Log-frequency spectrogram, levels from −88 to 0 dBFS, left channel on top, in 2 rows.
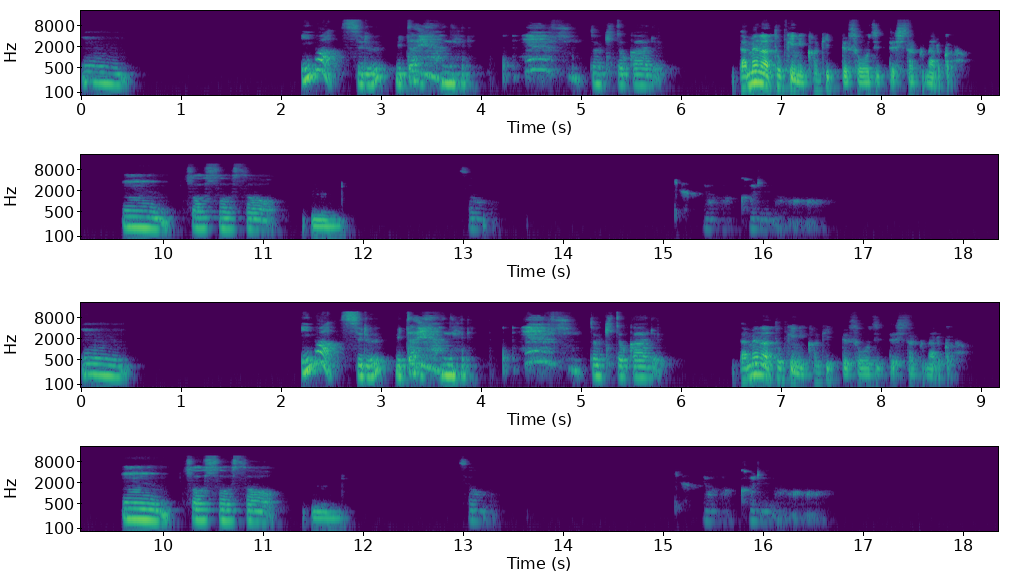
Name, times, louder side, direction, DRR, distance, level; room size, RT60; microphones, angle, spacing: voice 1, 0.0-0.5 2.2-3.9 4.4-5.8 9.6-11.1 13.1-13.3 15.4-16.6, right 2 dB, 50° right, 1.0 m, -32 dB
voice 2, 6.6-8.8 11.5-11.8, left 5 dB, 90° left, 0.5 m, -29 dB
3.1 x 2.9 x 4.2 m
head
